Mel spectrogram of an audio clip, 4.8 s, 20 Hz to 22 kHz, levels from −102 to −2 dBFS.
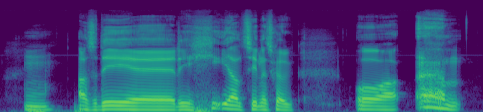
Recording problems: none

